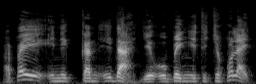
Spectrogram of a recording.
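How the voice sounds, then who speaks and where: A man's voice: fairly high pitch, lively intonation, fairly quick, pushed and bright. A man playing a lazy, grumbling, hard-drinking village husband with an Ilocano accent in a radio comedy drama, whiny and complaining. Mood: surprised.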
